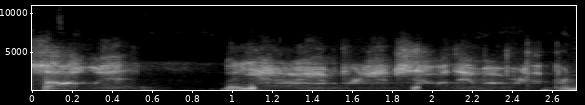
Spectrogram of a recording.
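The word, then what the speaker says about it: Samhain: Sam Hayne, is that how you pronounce it? Yeah. So Salt, it doesn't make zero sense.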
